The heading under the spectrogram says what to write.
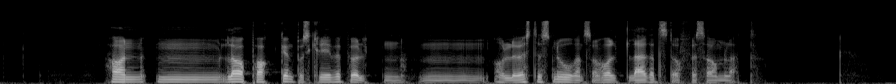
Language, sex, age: Norwegian, male, 34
